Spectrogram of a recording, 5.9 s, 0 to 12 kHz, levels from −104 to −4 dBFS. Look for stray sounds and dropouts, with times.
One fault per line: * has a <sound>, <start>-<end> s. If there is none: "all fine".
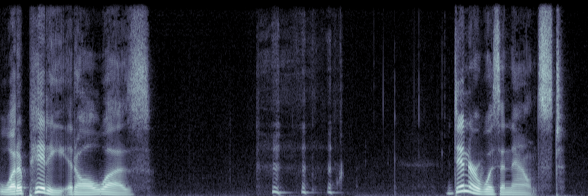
* has a laugh, 2.6-3.5 s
